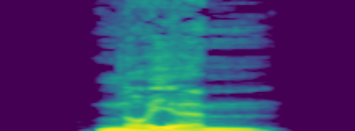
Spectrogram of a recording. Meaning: dative of Neues
- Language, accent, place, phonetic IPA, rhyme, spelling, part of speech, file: German, Germany, Berlin, [ˈnɔɪ̯əm], -ɔɪ̯əm, Neuem, noun, De-Neuem.ogg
